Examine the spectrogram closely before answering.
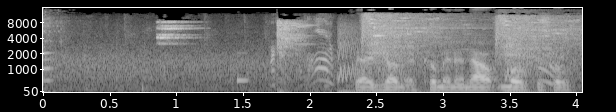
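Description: A short bright chime rings as a glowing item is picked up.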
